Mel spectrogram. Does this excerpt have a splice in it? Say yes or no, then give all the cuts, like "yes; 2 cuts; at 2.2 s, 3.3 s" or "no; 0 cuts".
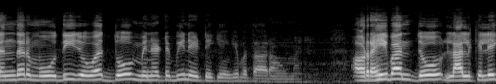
no; 0 cuts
